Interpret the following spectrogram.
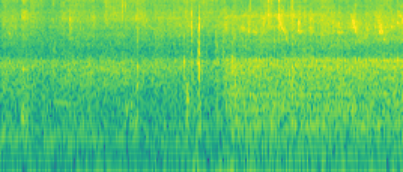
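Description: Steady outdoor background noise with no speech, growing a little louder about halfway through, with a few faint high chirps near the end.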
